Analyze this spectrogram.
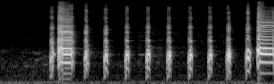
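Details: Hen cackling: a loud drawn-out squawk, then a rapid series of short clipped clucks about five per second, ending in another long harsh squawk.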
